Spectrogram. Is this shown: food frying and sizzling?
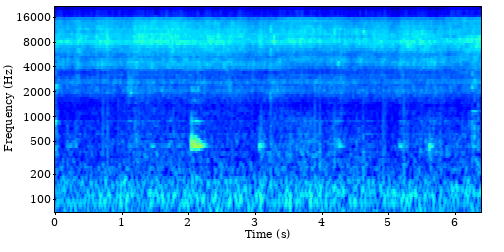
yes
